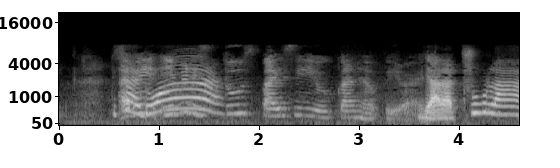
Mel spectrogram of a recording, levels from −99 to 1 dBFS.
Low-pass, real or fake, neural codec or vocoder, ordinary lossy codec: 19.8 kHz; real; none; AAC, 24 kbps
